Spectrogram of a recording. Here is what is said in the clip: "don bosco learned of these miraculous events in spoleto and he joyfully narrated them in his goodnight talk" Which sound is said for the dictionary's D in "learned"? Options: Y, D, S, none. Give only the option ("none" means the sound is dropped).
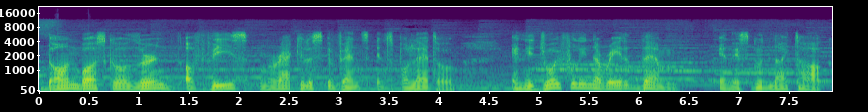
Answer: D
